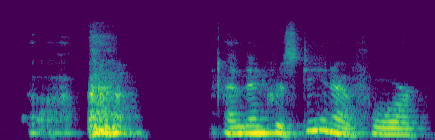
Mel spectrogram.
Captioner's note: clears throat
